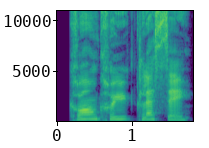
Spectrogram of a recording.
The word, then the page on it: Grand Cru Classé: French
